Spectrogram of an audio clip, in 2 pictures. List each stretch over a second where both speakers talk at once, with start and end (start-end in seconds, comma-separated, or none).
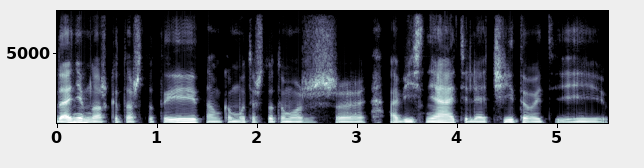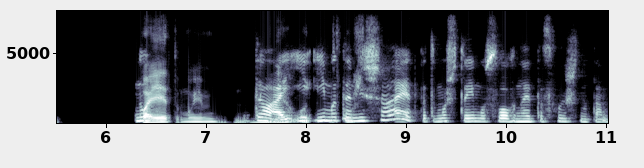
7.4-8.6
